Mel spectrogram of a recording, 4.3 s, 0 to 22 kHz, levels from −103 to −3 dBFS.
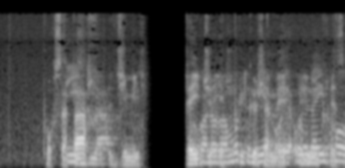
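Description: Echo with no canceller runs through the whole speech clip. The far end is evidently playing the call over a loudspeaker, and its microphone sends that sound straight back with nothing to remove it. Every phrase is followed, roughly 300 ms later, by a copy about 16 dB quieter. The copy sounds thin, like a faint shadow of the talker trailing behind.

A call audio freeze runs from 1.79 to 2.34 s. The jitter buffer likely ran dry while packets were held up in the network, so the receiver stretched the last sound into a brief fading buzz that drops to near silence for about 460 ms. When the packets arrive the speech resumes exactly where it stopped, with nothing lost, but everything after that point is now about 0.53 s later.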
